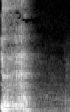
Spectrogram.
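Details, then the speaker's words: A child coughs a lot and complains of stomach ache and feeling unwell; the parent thinks it is mainly hunger. A single short, harsh cough burst fades into quiet room noise. "hoest ook heel erg zoals je hoort ehm maar Hij klaagt over buikpijn en dat hij niet lekker is"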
